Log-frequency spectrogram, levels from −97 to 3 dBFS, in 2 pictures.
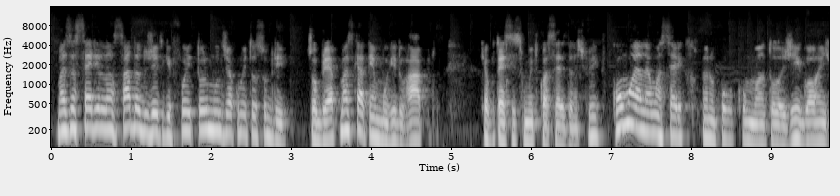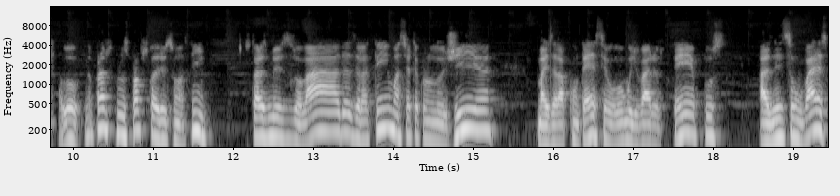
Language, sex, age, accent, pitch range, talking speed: Portuguese, male, 20-39, Brazilian, 125-180 Hz, 220 wpm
